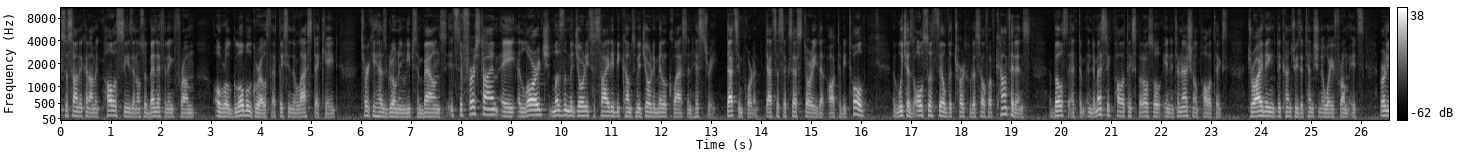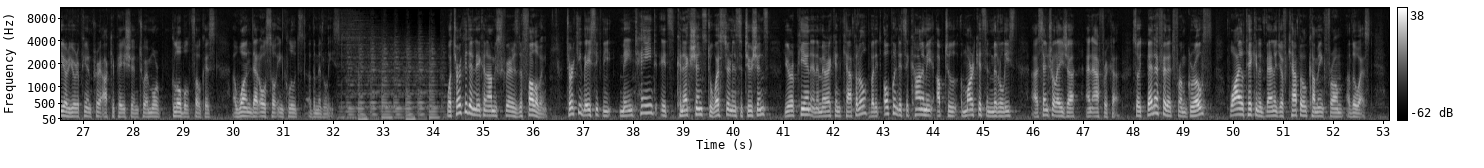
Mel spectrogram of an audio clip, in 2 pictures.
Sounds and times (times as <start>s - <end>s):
Speech: 0.0s - 32.2s, 34.3s - 52.8s.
